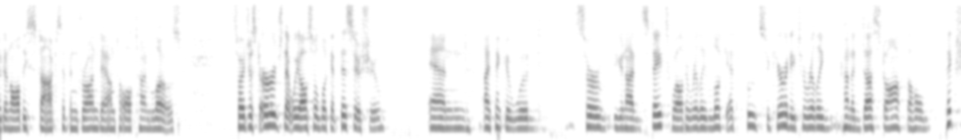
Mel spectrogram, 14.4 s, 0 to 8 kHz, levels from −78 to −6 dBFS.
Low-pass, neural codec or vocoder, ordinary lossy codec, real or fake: 7.2 kHz; vocoder, 22.05 kHz, 80 mel bands, WaveNeXt; MP3, 32 kbps; fake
